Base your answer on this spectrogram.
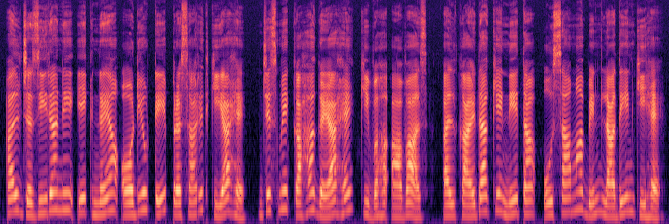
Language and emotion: Hindi, neutral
